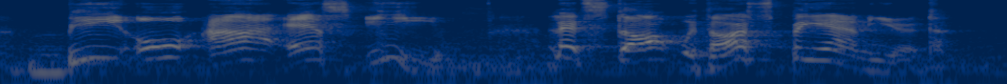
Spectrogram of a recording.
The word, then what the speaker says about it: Boise: And I got to explain this weird, ultimately it's Boise, in case you're wondering, pronunciation of that town.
